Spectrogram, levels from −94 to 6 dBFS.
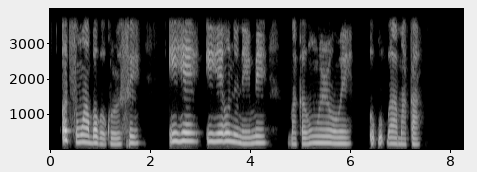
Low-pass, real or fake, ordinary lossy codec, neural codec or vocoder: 3.6 kHz; real; none; none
